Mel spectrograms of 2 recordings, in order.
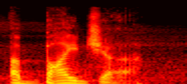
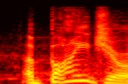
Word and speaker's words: Abijah: And to show how this sunk into Israelite consciousness, one of the really popular Old Testament names was Abijah. We usually pronounce it these days as Abijah. But Abijah or Abijah means the Lord is my father.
